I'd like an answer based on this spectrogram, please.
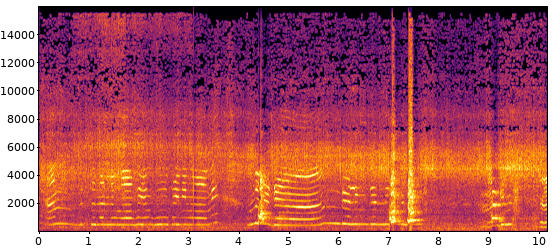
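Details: Two-week-old puppy wanting to roam: long, drawn-out whining howls with rich overtones, held level then bending downward, in several bouts, with people talking and sharp clicks nearby.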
